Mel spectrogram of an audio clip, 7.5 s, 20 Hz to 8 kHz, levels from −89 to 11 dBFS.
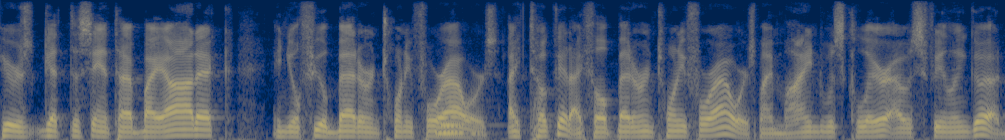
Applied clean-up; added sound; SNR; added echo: none; Brass instrument; 4 dB; none.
